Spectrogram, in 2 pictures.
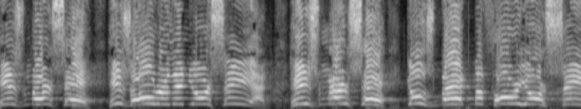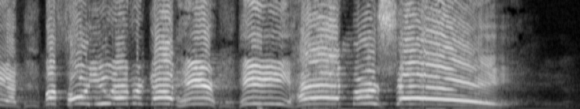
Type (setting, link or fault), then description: setting, large echoing room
